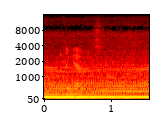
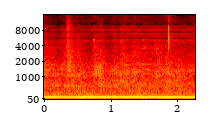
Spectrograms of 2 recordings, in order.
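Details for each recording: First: Mother's garage door opener grinding when opening or closing after a loud bang and the door dropping partway: steady low motor drone with coarse buzzing edge, the chain loosened and jumped off its track. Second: Garage door opener after a chain adjustment fixed a grinding noise that followed a loud bang and dropped door: even low motor hum, smooth chain run, no grinding or catching as the door travels; normal operation.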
